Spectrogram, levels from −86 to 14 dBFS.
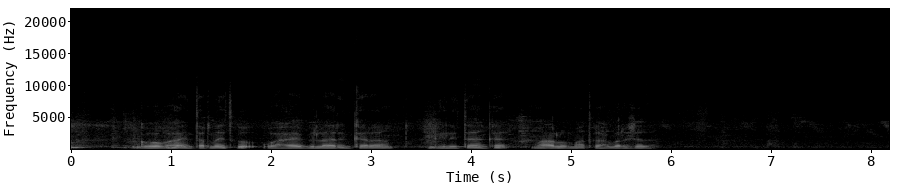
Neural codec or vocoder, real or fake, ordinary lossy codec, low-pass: none; real; none; none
